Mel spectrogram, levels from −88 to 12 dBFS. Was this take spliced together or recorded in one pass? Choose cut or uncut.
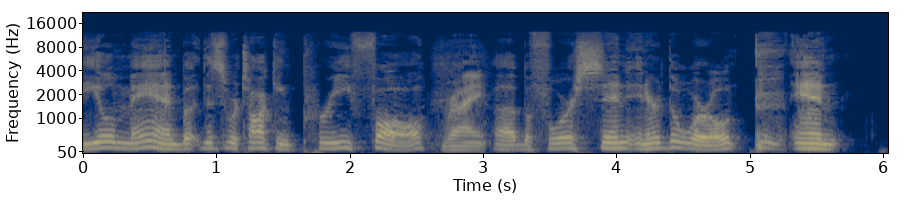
uncut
